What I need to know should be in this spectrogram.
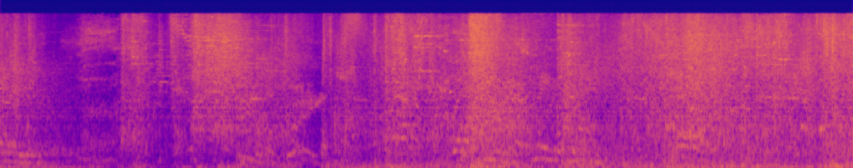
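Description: Spell effects and weapon hits clash and crackle in a busy fight.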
